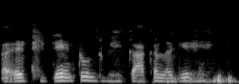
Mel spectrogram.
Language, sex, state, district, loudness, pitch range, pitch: Chhattisgarhi, male, Chhattisgarh, Sarguja, -26 LUFS, 155-165 Hz, 160 Hz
